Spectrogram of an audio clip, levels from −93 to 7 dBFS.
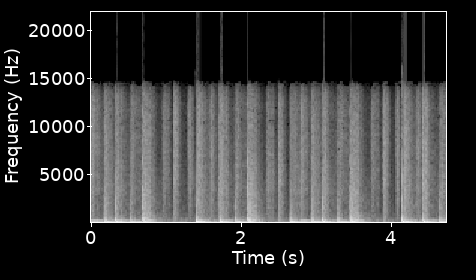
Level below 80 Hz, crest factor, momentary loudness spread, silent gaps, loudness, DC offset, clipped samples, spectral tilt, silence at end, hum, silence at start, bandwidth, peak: -20 dBFS; 14 dB; 12 LU; none; -14 LUFS; under 0.1%; 0.3%; -5.5 dB/octave; 0 s; none; 0 s; 15 kHz; 0 dBFS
